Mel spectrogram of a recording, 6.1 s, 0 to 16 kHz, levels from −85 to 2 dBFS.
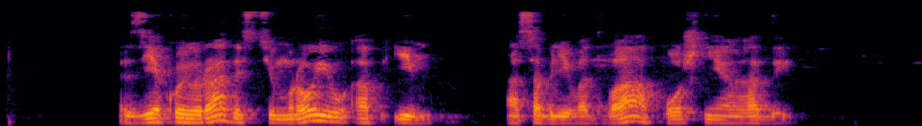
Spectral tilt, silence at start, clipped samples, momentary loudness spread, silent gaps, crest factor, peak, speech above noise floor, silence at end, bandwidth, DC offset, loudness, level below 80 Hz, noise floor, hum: -5.5 dB/octave; 0.8 s; under 0.1%; 12 LU; none; 18 dB; -4 dBFS; 65 dB; 0.9 s; 11.5 kHz; under 0.1%; -21 LUFS; -58 dBFS; -85 dBFS; none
